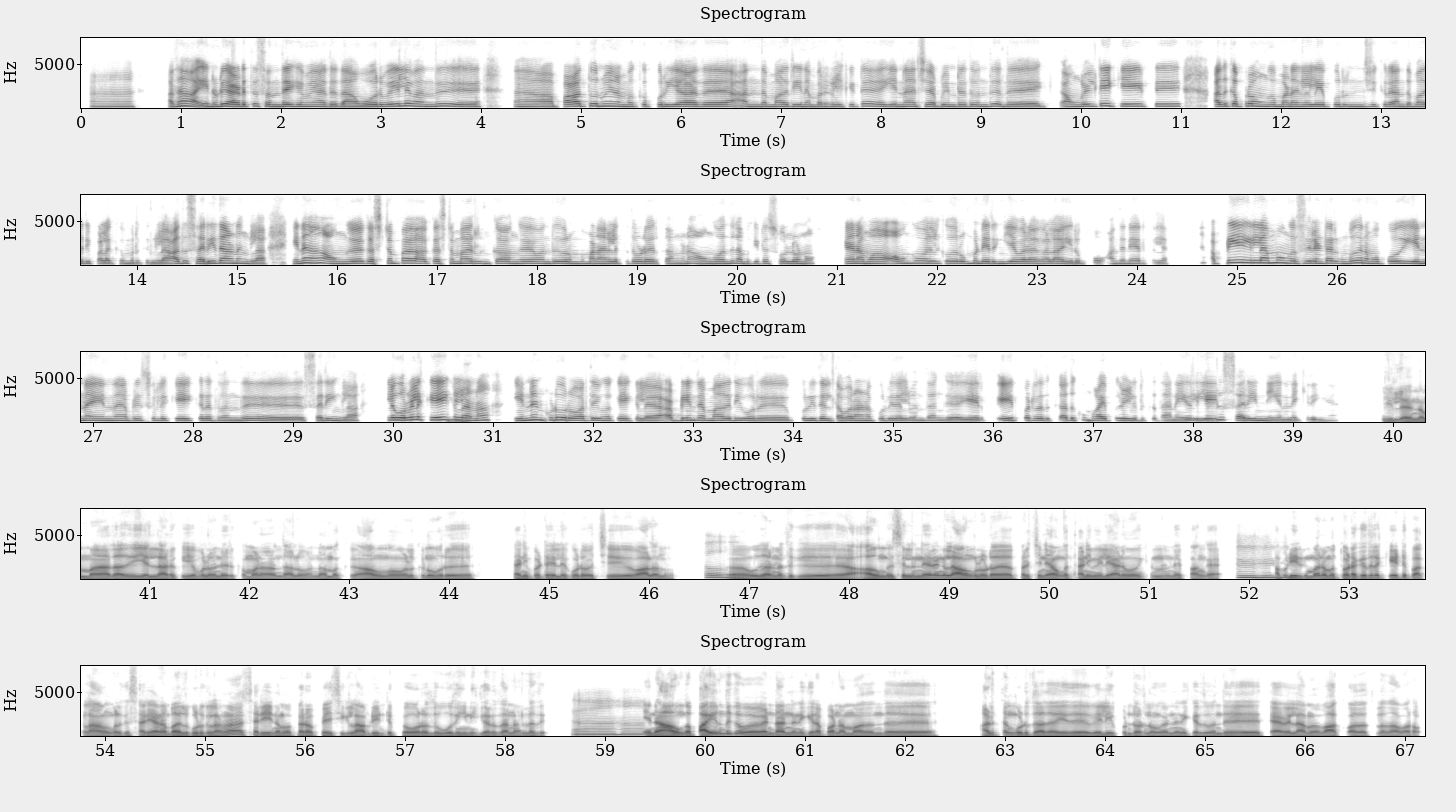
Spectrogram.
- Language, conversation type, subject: Tamil, podcast, மற்றவரின் உணர்வுகளை நீங்கள் எப்படிப் புரிந்துகொள்கிறீர்கள்?
- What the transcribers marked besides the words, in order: inhale; "நபர்கள்" said as "நம்பர்கள்"; inhale; inhale; other noise; drawn out: "வந்து"; inhale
